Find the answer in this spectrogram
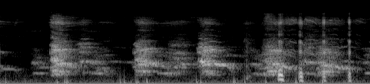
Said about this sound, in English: Oh, my gosh. My dogs are having a crazy fit in there. Y'all hear them? It's probably the mailman.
